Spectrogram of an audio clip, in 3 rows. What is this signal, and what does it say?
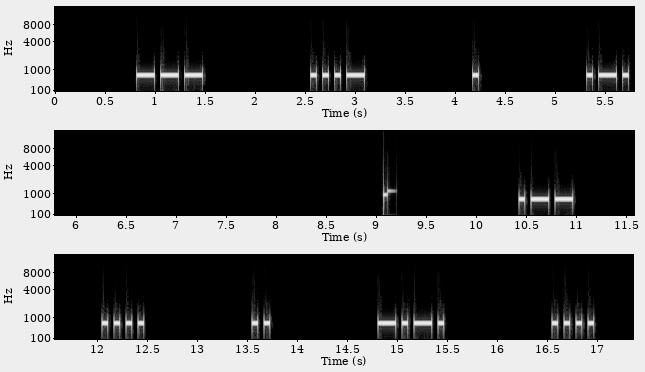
Morse code, heard as a keyed tone, about 20 wpm, spaced as for 7 wpm, 700 Hz. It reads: OVER WHICH
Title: 6x Character Spacing - Top 100 Words - 20wpm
